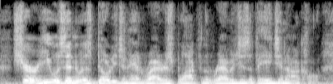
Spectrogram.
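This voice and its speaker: A man's fairly high, somewhat breathy voice at a very fast pace. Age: 70s. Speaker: history channel host. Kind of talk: casual talk with partly read notes. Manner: casual, rambling asides.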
